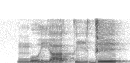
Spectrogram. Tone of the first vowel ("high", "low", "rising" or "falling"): low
